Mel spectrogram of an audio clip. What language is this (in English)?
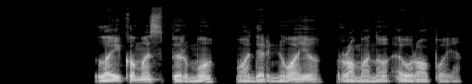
Lithuanian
